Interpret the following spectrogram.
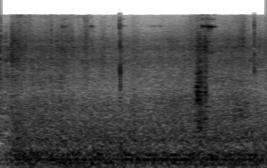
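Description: A few light, sharp clicks and clinks from small hard objects being handled, about one a second with the strongest about three-quarters of the way through, over a steady low hum.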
